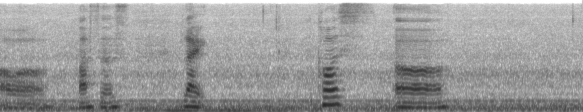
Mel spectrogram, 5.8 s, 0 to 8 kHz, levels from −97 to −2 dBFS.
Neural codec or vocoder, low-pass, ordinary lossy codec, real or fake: none; 7.2 kHz; MP3, 48 kbps; real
